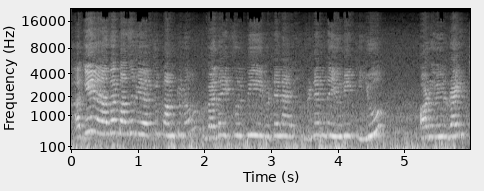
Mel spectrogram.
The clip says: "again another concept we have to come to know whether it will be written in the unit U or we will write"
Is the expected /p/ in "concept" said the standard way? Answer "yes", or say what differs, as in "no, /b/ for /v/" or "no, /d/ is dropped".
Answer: no, /p/ is dropped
